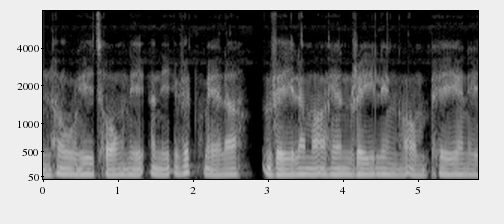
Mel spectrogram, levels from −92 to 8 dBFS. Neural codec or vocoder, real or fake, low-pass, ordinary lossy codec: none; real; none; none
